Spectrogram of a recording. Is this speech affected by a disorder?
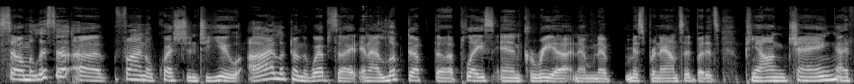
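No.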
